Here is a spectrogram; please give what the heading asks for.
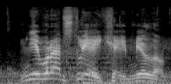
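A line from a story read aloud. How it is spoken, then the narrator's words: Unfriendly mutter. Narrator (Russian): неприветливо буркнула яга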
